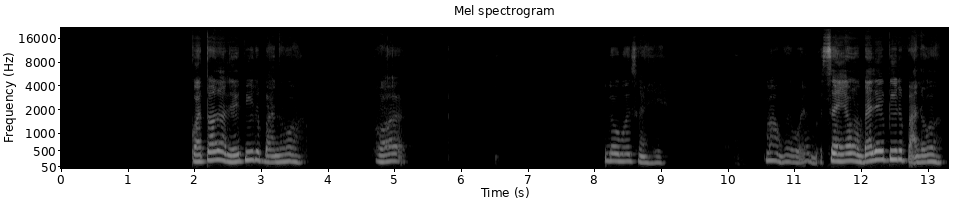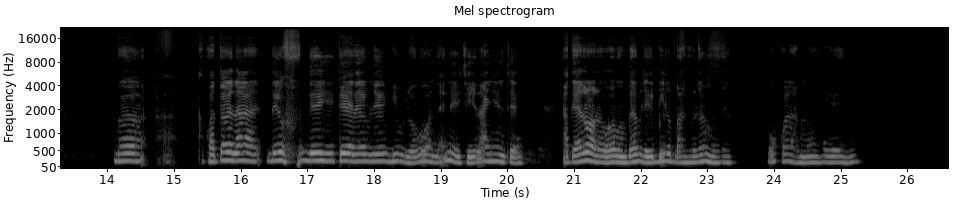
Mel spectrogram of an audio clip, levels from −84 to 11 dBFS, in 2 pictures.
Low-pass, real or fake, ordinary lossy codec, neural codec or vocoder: none; fake; none; codec, 44.1 kHz, 7.8 kbps, Pupu-Codec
